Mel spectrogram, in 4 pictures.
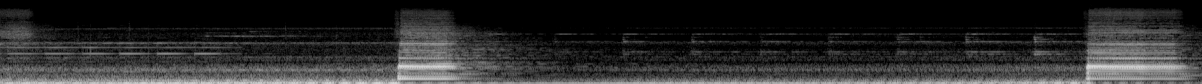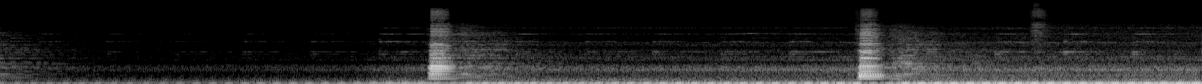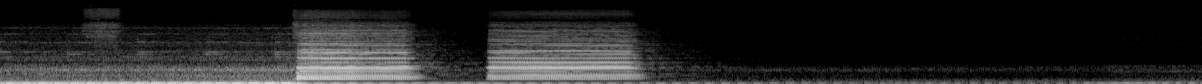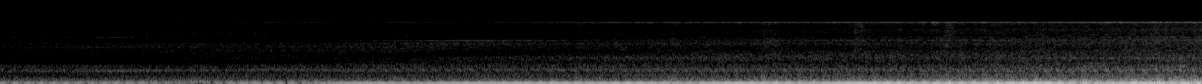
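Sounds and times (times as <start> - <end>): locomotive engine rumbling: 0.0 - 48.0
locomotive air horn blasts: 4.0 - 5.3, 10.8 - 12.6, 16.3 - 17.2, 20.6 - 21.6, 27.0 - 31.0.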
